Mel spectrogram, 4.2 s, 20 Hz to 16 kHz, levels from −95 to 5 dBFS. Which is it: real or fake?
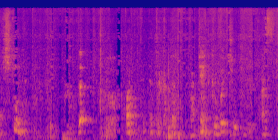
real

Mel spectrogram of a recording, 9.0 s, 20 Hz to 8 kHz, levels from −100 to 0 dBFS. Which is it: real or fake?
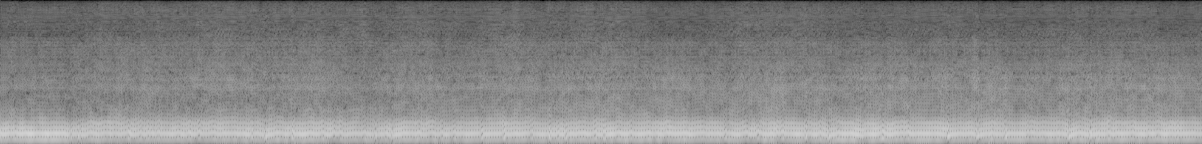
fake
